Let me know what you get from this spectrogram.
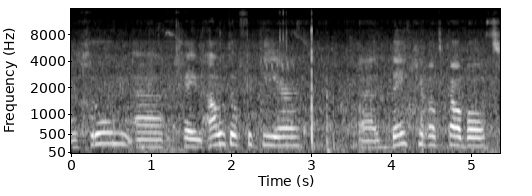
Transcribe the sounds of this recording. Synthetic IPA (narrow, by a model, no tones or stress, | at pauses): əχrun | χejnawtofəkɪɹ | bejkjəʋɑtkɑbəlˠt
